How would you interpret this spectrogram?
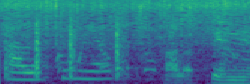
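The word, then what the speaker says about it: jalapeño: Jalapeno. Jalapeno. What's the difference? jalapeno. J is pronounced the H.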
